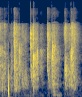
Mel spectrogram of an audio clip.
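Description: Children clap their hands in a few short bursts, each a brief flurry of claps, close and lively in a room, with one sharp low knock near the start.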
